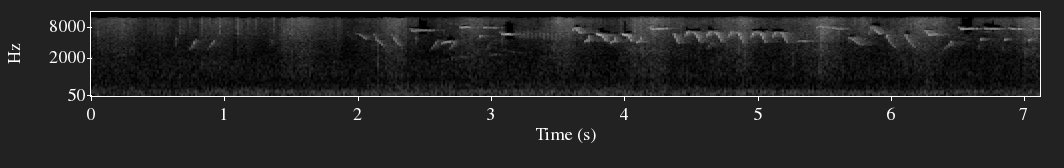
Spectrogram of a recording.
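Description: A small bird singing: runs of quick, high chirps and down-slurred notes starting about two seconds in, over a steady low background rumble.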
